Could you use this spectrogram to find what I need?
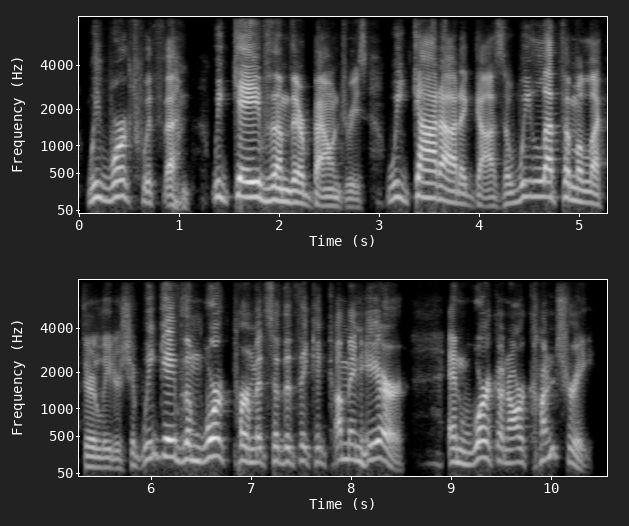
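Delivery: high, loud, fed-up cry of disbelief; impassioned outburst. Real, not acted. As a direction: let the frustration burst out at full voice. Angry rant on Gaza peace efforts.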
